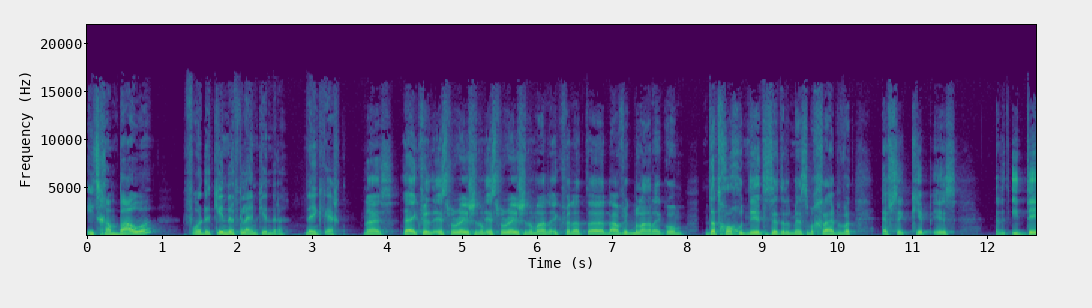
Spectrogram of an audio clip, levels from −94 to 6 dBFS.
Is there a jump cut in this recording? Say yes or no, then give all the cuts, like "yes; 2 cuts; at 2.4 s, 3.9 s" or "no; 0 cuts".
yes; 4 cuts; at 2.0 s, 4.1 s, 5.3 s, 8.1 s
